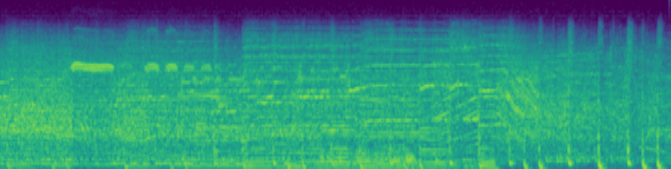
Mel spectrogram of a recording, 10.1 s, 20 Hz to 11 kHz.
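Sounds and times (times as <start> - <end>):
background music: 0.0 - 10.0
stadium crowd noise: 0.0 - 10.0.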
